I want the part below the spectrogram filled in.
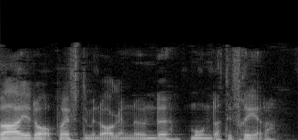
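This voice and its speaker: Here a man speaks with a Swedish accent at a fairly quick pace. His fairly low voice is monotone and flat. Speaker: podcast host, football coach. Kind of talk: casual chat.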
